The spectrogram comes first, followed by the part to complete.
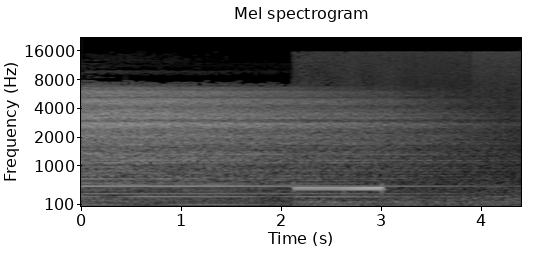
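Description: The held last chord of a heavy-metal electric-guitar intro fades out. About two seconds in, a telephone ringing tone sounds once for about a second as a call is placed.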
